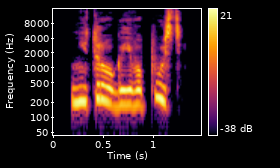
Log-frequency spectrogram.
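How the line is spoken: Sobbing. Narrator (Russian): всхлипывает Амелия

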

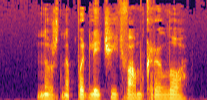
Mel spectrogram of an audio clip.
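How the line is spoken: Quiet. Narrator (Russian): тихо проговорил лорд Макс

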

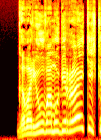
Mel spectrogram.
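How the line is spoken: Shouting woman. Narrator (Russian): кричала она

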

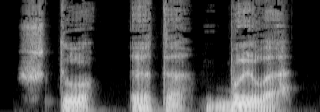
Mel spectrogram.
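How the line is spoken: Barely audible, tearful strain. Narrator (Russian): Еле слышно выдавил он

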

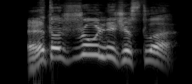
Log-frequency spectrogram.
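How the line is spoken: Yelled. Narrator (Russian): завопил Блейз Забини

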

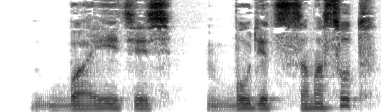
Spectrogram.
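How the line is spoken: Uncertain question. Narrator (Russian): Неуверенно уточнил тот

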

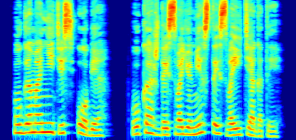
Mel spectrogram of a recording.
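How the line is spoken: Stern. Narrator (Russian): строго сказала Аксинья

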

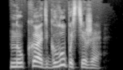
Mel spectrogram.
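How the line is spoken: Snort. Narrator (Russian): хмыкнул Роман

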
